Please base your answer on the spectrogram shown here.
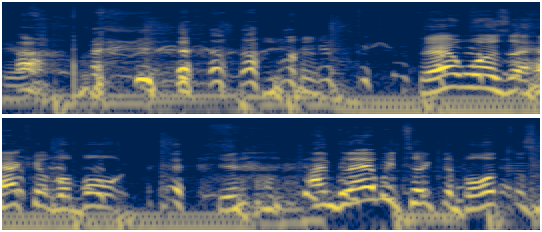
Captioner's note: laughing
